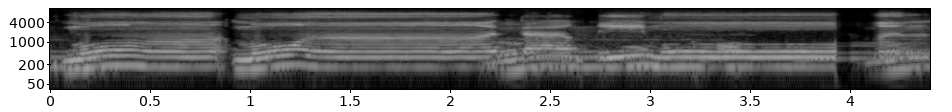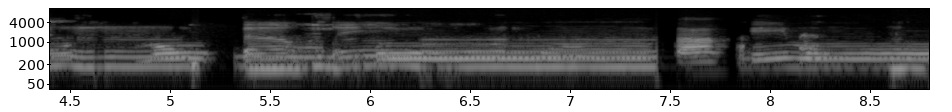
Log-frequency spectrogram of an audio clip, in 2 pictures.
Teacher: Yang monyong hanya mim. Nun udah enggak monyong. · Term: Bibir monyong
